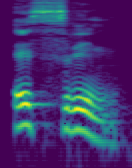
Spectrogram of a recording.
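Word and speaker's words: עשרים: Esrim. Esrim, ça s'écrit comment?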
